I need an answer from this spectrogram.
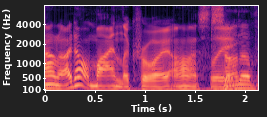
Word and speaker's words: LaCroix: What do you think LaCroix tastes like? Well, I would say it depends on which LaCroix. Isn't it actually pronounced, if you're like French, you'd say La Croix or something like that?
